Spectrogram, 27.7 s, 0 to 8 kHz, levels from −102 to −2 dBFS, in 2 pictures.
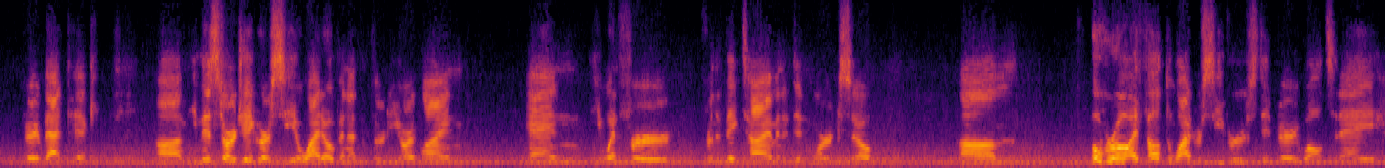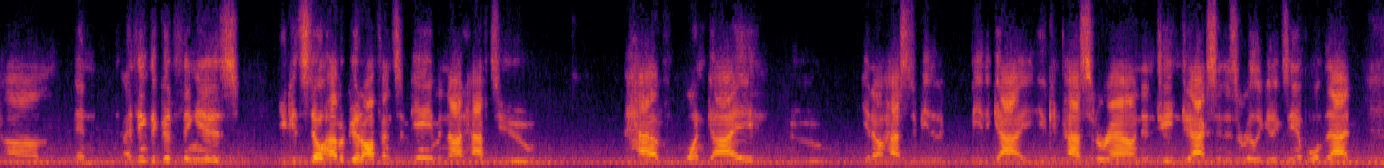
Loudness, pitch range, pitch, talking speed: -30 LUFS, 115-170 Hz, 135 Hz, 185 wpm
